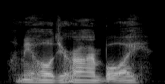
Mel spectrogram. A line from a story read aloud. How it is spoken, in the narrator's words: He muttered to the nearest of the robots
